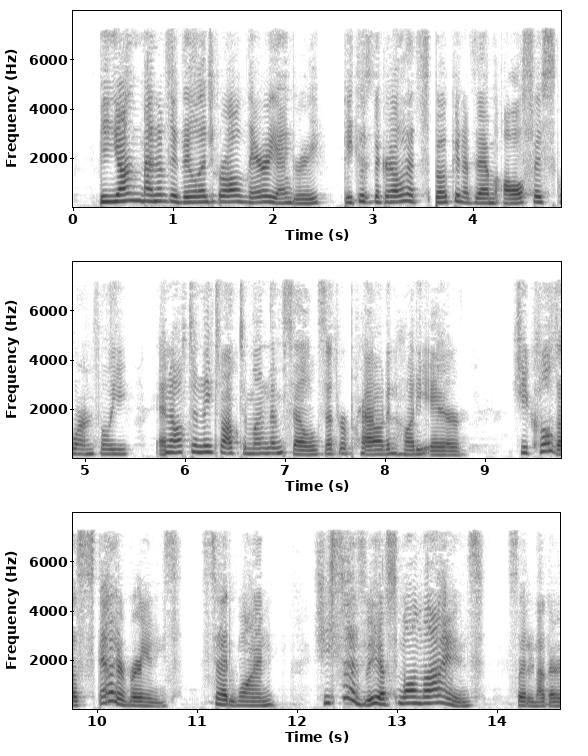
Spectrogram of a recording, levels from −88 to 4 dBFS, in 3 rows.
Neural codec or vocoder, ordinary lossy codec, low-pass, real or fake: codec, 16 kHz in and 24 kHz out, 0.6 kbps, FireRedTTS-2 codec; MP3, 64 kbps; 7.2 kHz; fake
